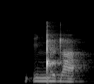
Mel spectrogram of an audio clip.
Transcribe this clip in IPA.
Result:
ʔ i ŋ͡ǃ ɯ ɖ a

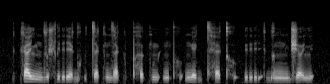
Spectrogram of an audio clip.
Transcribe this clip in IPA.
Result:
k æ lʲ n d u ʃ rʲ æ ɡ ṵ lʲ t æ k n z æ k pʰ ə k m ɛ̰ ŋ pʰ ṵ ŋ e ɡ tʰ ɛ kʰ ṵ rʲ ɛ̰ ɡ ə ŋ n d͡ʒ ə lʲ

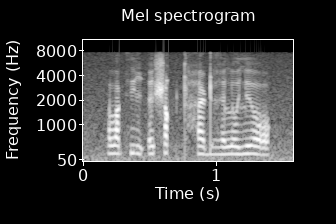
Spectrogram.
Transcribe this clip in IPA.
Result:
lˠ e k j i ʔ ɛ ʃ ɪ q ʈʰ a ɖʱ ɛ l o lʲ ɔ

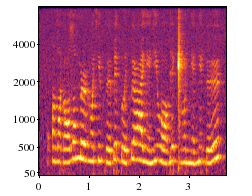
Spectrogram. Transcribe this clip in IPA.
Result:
ʔ ɛ̃ zˤ e ɡ ɔ zˤ ø m ə˞ ɦ ɔ̃ sʲ ɔ̃ k ø ɓ e ɠ ʊ ɪ̯ ɓ ø ʕ e lʲ ẽ zʲ e w ɔ ɡ e ɡ͡ǁ ɔ̃ ʊ̯ nʲ ɛ̃ nʲ ɛ̃ ɠ ø

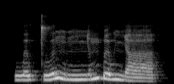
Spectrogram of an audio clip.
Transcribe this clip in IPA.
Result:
w ə˧˥ w t̪ u˧˥ ə̯ ŋ ə˧ ŋ ɲ ə˧˥ m ɓ ə˧ w ɲ aː˨˩

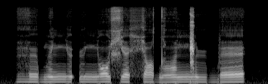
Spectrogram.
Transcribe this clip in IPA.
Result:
ɦ ɘ b ɛ̃ ɲ ɘ ʔ ʉ ɲ ɔ ɕ ɛ x i dˤ ɛ̃ ŋ͡ǁ ʉ b ɛ

